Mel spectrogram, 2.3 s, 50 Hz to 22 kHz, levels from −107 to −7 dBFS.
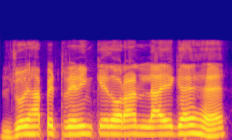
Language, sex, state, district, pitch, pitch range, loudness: Hindi, male, Jharkhand, Garhwa, 175 Hz, 170-180 Hz, -11 LUFS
